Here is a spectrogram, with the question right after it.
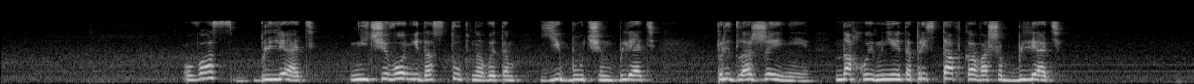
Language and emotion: Russian, angry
